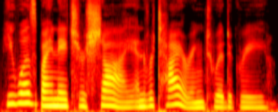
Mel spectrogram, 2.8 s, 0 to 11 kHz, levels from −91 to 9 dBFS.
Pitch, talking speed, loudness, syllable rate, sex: 190 Hz, 215 wpm, -17 LUFS, 5.7 syllables/s, female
